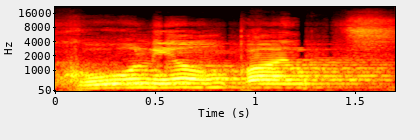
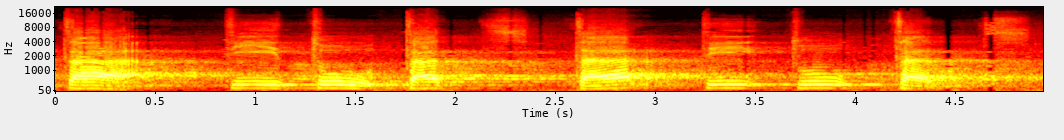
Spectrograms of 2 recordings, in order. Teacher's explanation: ujungnya benar dihamaskan, udara sedikit keluar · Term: sifat hamasnya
